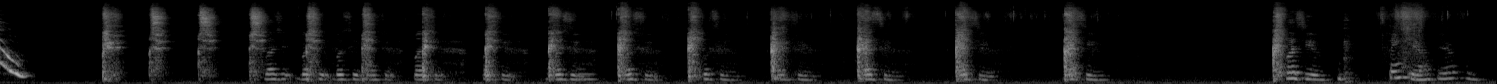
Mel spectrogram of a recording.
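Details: Sneezing clip from a compilation of funny sneeze moments: a rapid run of about twenty short, voiced, explosive bursts with brief pauses between them, repeated sneezes.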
